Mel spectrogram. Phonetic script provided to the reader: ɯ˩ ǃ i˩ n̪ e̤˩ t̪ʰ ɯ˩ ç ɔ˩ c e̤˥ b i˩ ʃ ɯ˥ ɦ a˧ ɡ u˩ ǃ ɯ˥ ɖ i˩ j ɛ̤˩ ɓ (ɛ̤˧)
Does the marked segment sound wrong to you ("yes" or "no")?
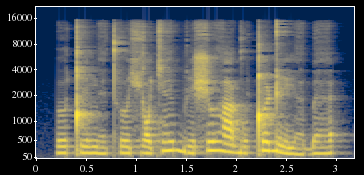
no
